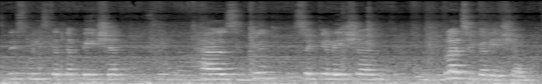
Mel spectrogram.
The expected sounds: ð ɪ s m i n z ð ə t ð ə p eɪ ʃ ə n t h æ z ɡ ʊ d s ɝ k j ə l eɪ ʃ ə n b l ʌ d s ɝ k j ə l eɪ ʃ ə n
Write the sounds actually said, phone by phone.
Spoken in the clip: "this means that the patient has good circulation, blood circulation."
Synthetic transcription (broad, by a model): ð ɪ s m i n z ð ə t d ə p eɪ ʃ ə n t h æ z ɡ ʊ d s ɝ k j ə l eɪ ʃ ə n b l ʌ d s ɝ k j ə l eɪ ʃ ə n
